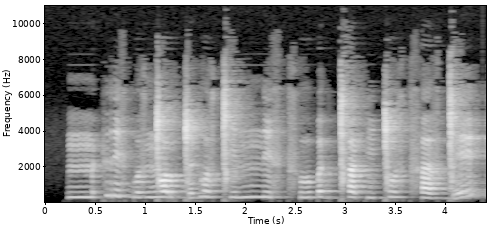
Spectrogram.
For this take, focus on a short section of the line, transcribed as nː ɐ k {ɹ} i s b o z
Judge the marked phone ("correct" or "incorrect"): incorrect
